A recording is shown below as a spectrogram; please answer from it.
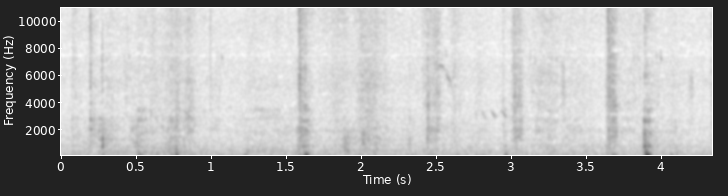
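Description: Hands digging in wet mud, with irregular soft thuds and slaps as clods are scooped and tossed, about six hits, the loudest near the end.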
